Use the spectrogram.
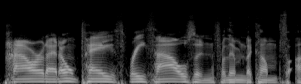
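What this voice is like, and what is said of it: Imitates another person's voice. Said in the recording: “I'm probably not a good impersonator.”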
